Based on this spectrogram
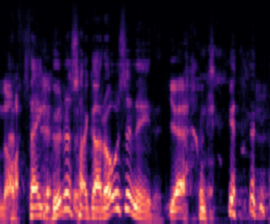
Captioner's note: laughter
